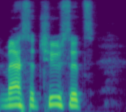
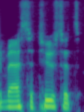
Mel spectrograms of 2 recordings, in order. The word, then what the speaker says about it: Massachusetts: I've got Massachusetts beating Harvard, and again, I apologize to everybody that's hearing this and hearing me say Massachusetts over and over. It's not Massachusetts. It's Massachusetts.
